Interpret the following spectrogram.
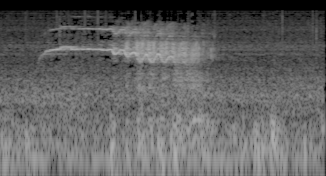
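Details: A black Miniature Horse whinnies once, a high, shrill call with a rising then level tone lasting about a second and a half, followed by quieter rustling and faint low background noise outdoors.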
